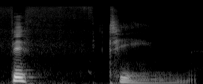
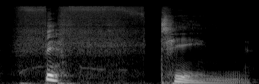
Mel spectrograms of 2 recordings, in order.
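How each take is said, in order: First: The first syllable sounds like 'fif'. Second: The same.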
